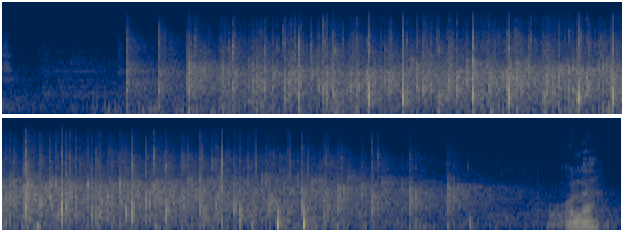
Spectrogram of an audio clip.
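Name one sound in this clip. An audience applauds with steady clapping.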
